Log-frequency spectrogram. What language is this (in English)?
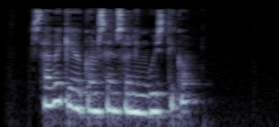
Galician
